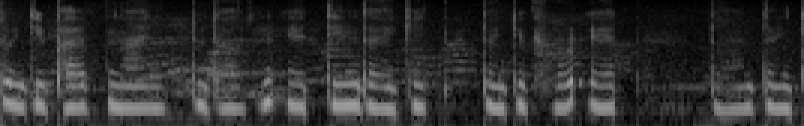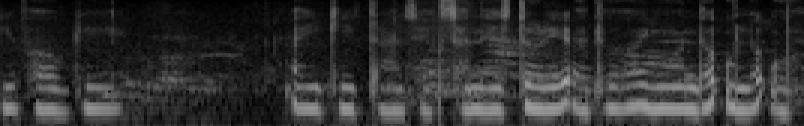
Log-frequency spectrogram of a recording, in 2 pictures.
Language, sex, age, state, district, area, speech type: Manipuri, female, 18-30, Manipur, Churachandpur, urban, read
